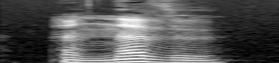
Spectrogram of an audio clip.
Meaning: 1. oath of allegiance 2. confession
- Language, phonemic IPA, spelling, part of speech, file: French, /a.vø/, aveu, noun, Fr-aveu.ogg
